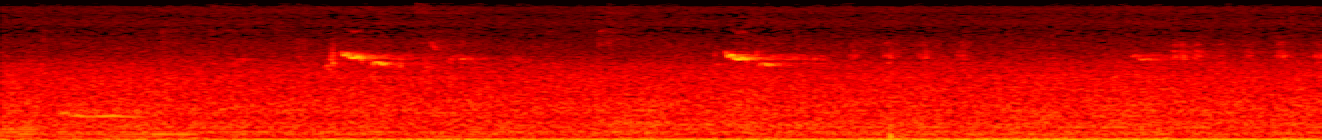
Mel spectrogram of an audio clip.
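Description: Outdoor ambience: a small bird chirps three times, each call a short falling note, about two seconds apart, over a steady low rumble.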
